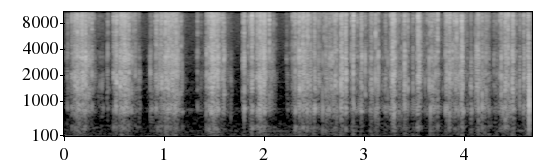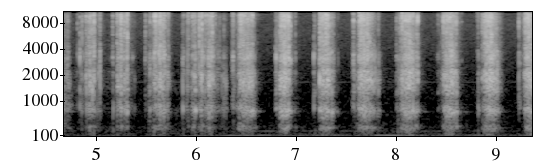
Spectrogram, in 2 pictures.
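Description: Fingertips and nails rub and scratch through the dense red flexible plastic bristles of a hand-held oval hair brush with a gold plastic frame and handle. The result is a run of bright, bristly scratching strokes, quicker and more blurred together in the middle, then separating into evenly spaced swipes with short quiet gaps toward the end.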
